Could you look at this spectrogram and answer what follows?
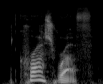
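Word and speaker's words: crossruff: is one word yes it is the word rough but it is spelled like the dog ruff r-u-f-f cross ruff noun from 1862 a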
